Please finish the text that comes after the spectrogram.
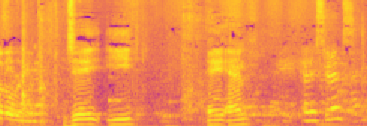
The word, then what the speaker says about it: Jean: stud spell it over j e a n are they students like Jean like jeans without the S Andy Jean what's your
